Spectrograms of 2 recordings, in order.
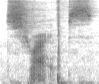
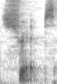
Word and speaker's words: stripes: Strips. I don't know how to pronounce it. Stripes, strips. But I think it's a stripes. Am I right? Let us try to hear first. Stripe. Stripe. So it's not strips, it's a stripe.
